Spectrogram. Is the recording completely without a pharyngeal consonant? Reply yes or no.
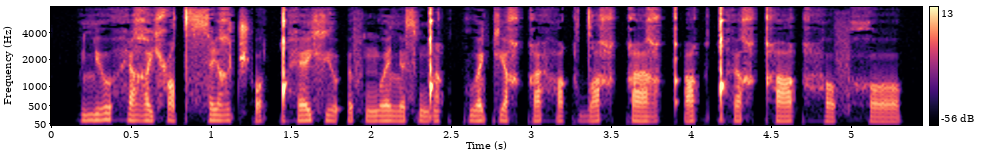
yes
